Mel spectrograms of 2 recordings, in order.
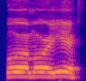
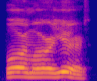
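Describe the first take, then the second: No difference in how they are said.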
